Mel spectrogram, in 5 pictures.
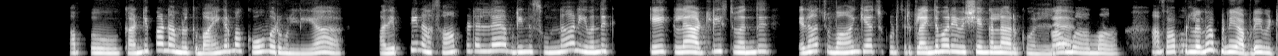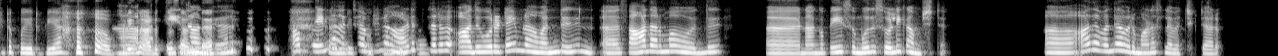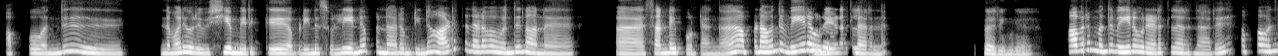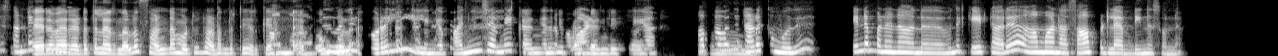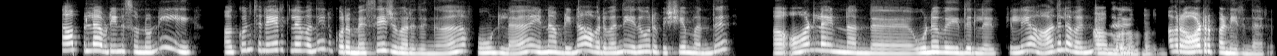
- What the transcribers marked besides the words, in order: in English: "அட்லீஸ்ட்"; laughing while speaking: "போயிருவியா? அப்டின்னு அடுத்த சண்ட"; other noise; laughing while speaking: "வேற, வேற இடத்துல இருந்தாலும் சண்ட மட்டும் நடந்துட்டே இருக்க எப்பவும் போல. கண்டிப்பா கண்டிப்பா"; in English: "ஆர்டர்"
- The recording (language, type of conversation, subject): Tamil, podcast, ஓர் சண்டைக்குப் பிறகு வரும் ‘மன்னிப்பு உணவு’ பற்றி சொல்ல முடியுமா?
